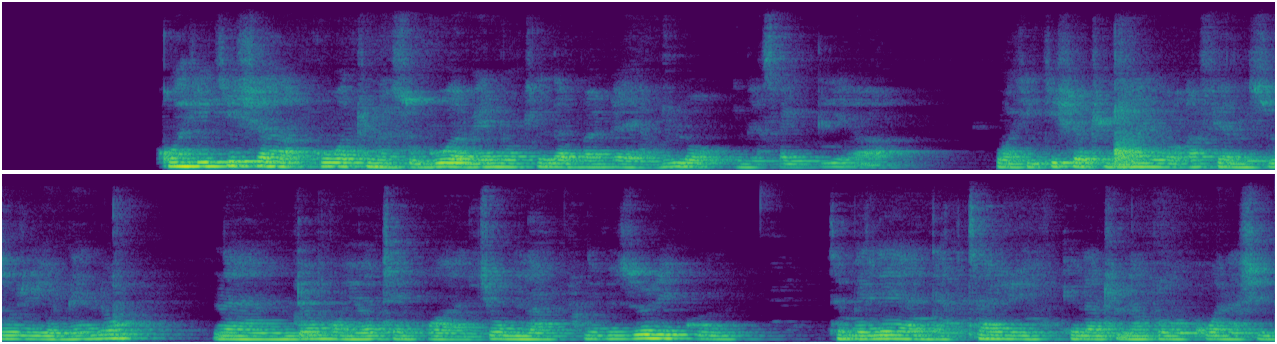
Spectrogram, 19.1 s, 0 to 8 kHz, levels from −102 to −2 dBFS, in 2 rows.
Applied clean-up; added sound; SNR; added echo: none; none; none; reverberation time 1.0 s.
